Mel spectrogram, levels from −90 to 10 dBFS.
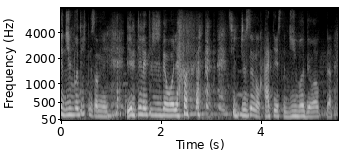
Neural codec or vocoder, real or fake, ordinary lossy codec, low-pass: codec, 16 kHz, 2 kbps, X-Codec, HuBERT features, trained on general audio; fake; none; none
